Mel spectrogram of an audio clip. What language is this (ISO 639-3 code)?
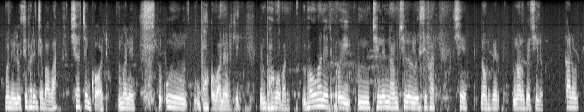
ben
